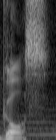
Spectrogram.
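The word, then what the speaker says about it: Gauss: pronounced it totally correctly I pronounce it Goss gos Cannon right that's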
